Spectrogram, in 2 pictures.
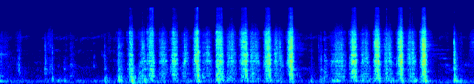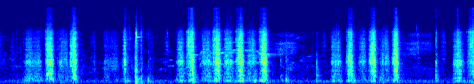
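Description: Hand saw cutting through a young green bamboo pole at a node, in quick back-and-forth strokes about four a second. The strokes come in several runs broken by short pauses.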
